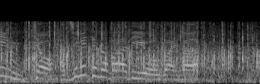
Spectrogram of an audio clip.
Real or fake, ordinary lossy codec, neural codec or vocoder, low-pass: real; none; none; none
